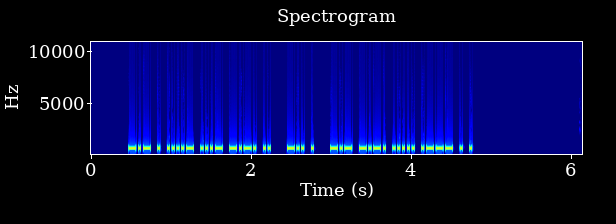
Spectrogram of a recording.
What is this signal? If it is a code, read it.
Morse code, heard as a keyed tone, about 40 wpm, 700 Hz. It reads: KE4VCI DE KC5JEE
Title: USA Callsign DE Callsign - 6 Characters - 40wpm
